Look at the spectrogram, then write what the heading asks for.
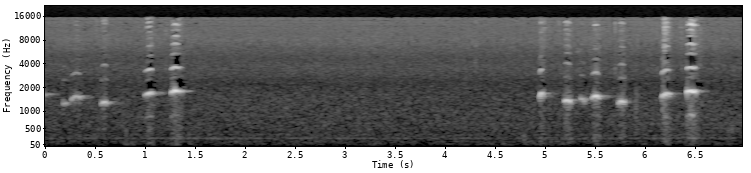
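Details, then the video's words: A pet parrot whistles a learned tune, likely "Shave and a Haircut", to a feather duster in short clear phrases: three quick notes in a burst, a pause, then a longer run of six whistles. "sings to a feather duster"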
